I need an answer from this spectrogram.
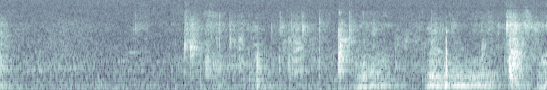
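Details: Two toy Pomeranian puppies, Pomo (male) and Pomy (female), play-fighting over a sock at home in Kathmandu, Nepal: low rumbling growls build in the second half, with short higher yips and whimpers breaking through, room noise underneath.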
